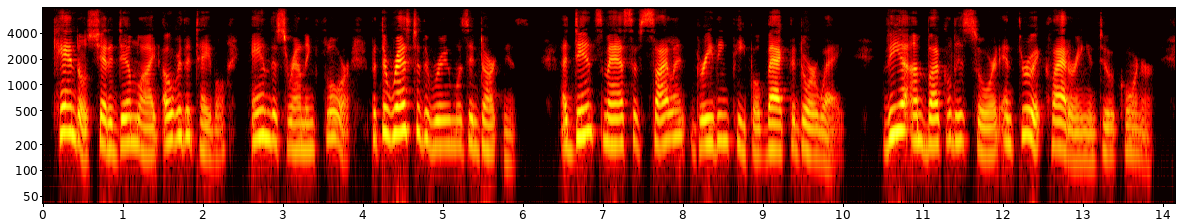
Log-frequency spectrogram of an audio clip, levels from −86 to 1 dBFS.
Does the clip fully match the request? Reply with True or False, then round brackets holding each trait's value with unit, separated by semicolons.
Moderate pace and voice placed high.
True (180 wpm; 205 Hz)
